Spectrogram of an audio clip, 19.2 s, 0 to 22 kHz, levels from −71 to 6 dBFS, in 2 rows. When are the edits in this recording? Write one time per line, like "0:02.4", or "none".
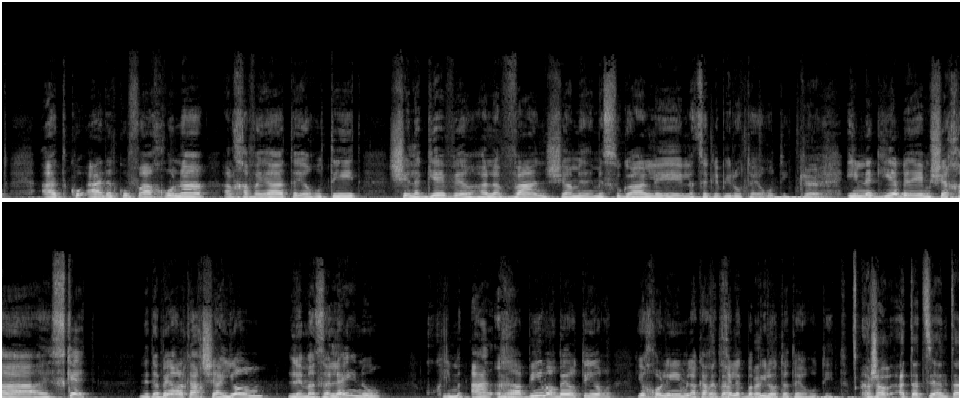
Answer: none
